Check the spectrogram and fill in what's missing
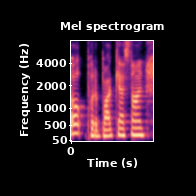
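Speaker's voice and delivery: normal talking voice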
